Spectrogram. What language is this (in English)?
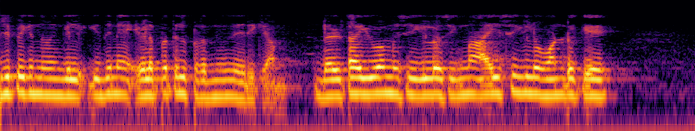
Malayalam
